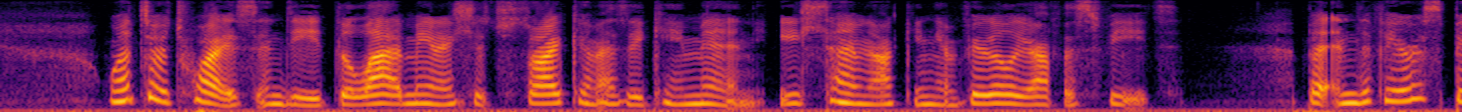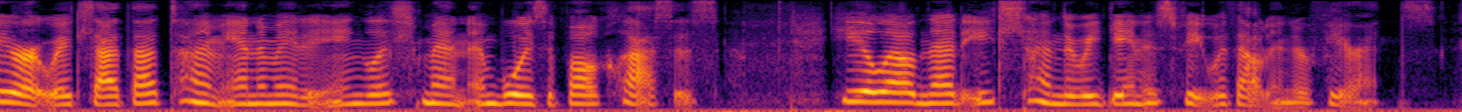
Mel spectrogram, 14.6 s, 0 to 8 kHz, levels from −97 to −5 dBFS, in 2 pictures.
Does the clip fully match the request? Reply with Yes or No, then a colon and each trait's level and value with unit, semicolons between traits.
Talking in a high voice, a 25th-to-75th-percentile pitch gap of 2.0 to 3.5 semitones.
Yes: high, 240 Hz; narrow, 2.5 semitones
